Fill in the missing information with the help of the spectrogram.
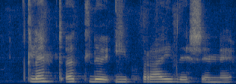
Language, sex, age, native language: Icelandic, female, 9, Icelandic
